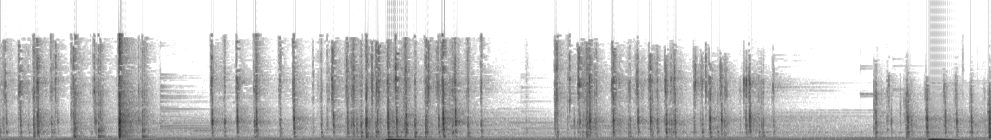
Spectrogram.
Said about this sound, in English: She simply enjoyed the manipulation of imagery she would lose herself at her computer for hours at a time, headphones plugged into her ears playing the latest core tracks, tapping and clicking on the keyboard as if she were born to do it.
